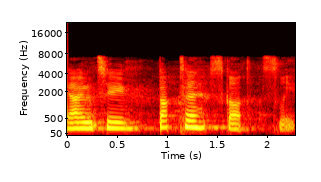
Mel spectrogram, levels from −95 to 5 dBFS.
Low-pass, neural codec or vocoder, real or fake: 7.2 kHz; codec, 44.1 kHz, 3.4 kbps, Pupu-Codec; fake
